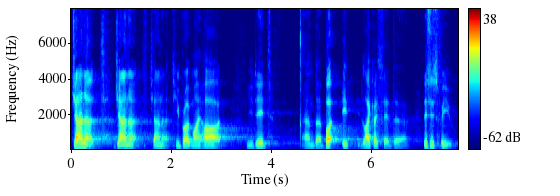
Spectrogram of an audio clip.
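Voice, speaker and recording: A man's voice: fairly low pitch, expressive, measured pace, in a large hall. A man voicing a self-pitying, lovelorn male lounge singer with a droopy croon. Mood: mournful.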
